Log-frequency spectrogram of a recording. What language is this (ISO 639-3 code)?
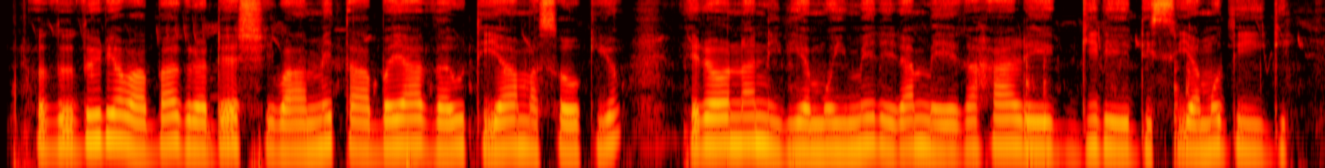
kik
